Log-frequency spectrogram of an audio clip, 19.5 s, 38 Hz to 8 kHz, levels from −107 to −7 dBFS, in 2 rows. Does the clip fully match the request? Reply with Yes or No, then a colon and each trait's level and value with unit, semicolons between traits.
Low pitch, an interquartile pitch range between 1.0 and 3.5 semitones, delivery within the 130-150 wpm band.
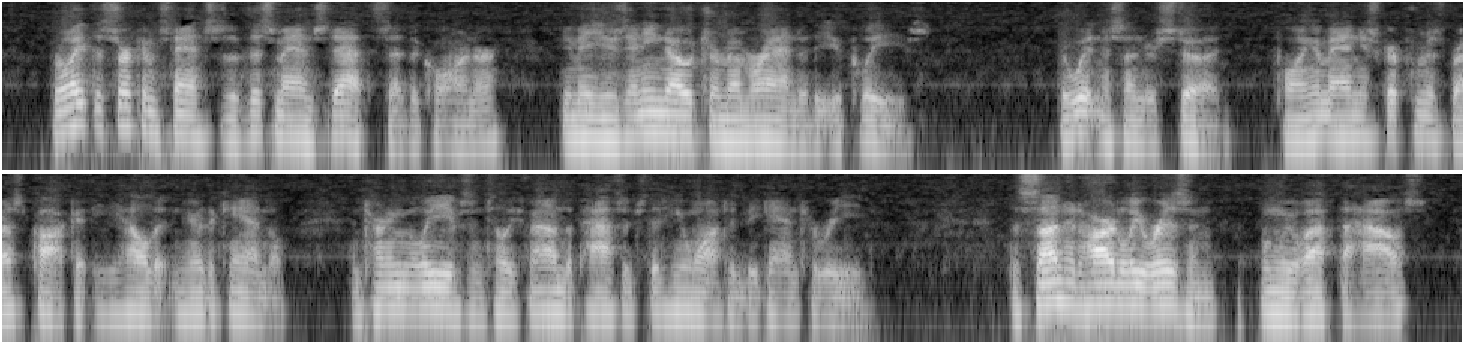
No: low, 100 Hz; average, 2.9 semitones; average, 190 wpm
